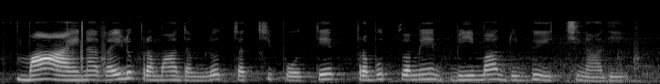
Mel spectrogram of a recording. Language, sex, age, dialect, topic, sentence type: Telugu, female, 25-30, Southern, banking, statement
